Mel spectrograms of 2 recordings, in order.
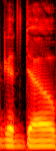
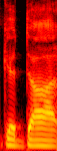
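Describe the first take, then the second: First: The name is said with an anglicized pronunciation. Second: The name is said with its Israeli pronunciation. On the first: This is how some other people say the name. The speaker calls it wrong. "I've heard people call her Godot" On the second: This is how the name is properly said. The speaker calls it right. "I think the Israeli proper Israeli pronunciation is Gadot"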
